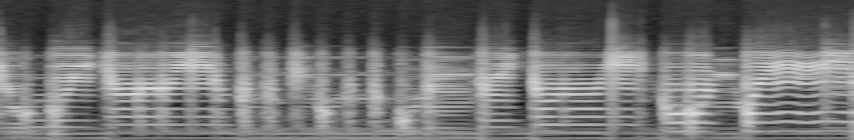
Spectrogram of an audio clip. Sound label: Raw Funk Guitar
